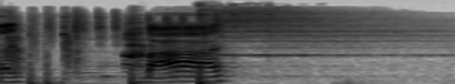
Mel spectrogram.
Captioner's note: on phone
